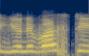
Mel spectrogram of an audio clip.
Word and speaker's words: university: an honest there's a university near my house University it starts with vowel but gives the sound of consonant so they will not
